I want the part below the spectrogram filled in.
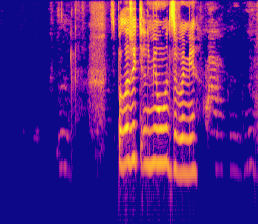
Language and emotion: Russian, sad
